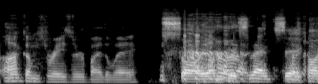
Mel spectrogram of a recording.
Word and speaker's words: Occam's razor: need to propose them through governance anyway so Logan's razor really comes into this in a nutshell yeah yeah but it's pronounced Occam's razor by the way dyslexic I read things backwards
